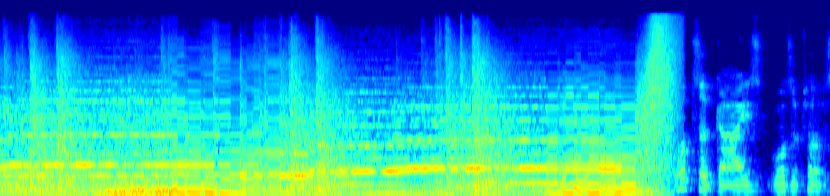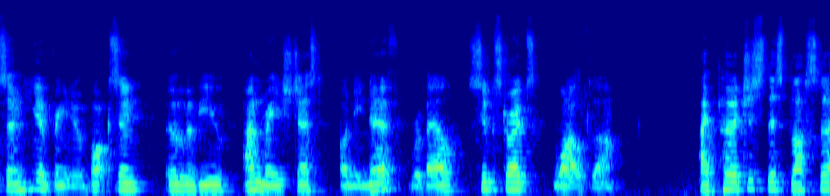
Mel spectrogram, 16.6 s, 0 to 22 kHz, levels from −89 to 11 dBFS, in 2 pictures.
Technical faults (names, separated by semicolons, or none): robotic sound from repeated short buffers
